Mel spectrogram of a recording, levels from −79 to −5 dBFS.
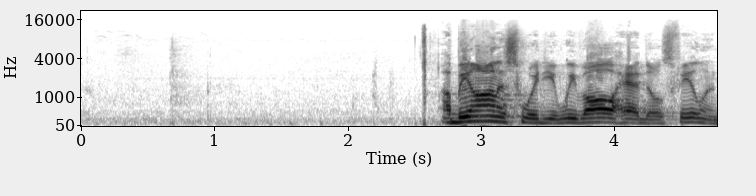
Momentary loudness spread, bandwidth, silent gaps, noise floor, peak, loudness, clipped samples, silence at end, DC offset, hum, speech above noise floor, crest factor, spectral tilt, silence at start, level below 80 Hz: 11 LU; 14 kHz; none; -53 dBFS; 0 dBFS; -12 LUFS; under 0.1%; 0 s; under 0.1%; none; 41 dB; 16 dB; -5.5 dB/octave; 2.55 s; -56 dBFS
